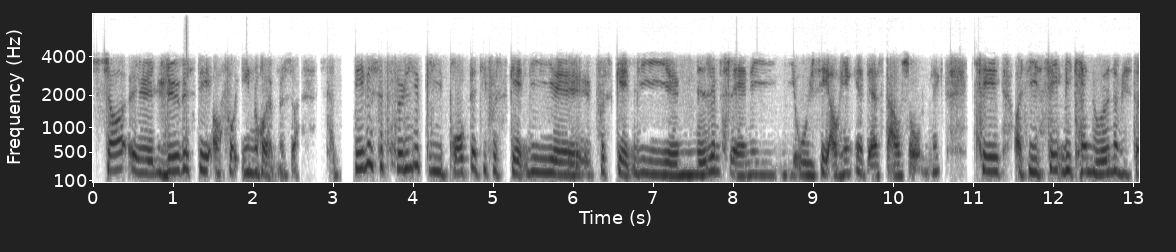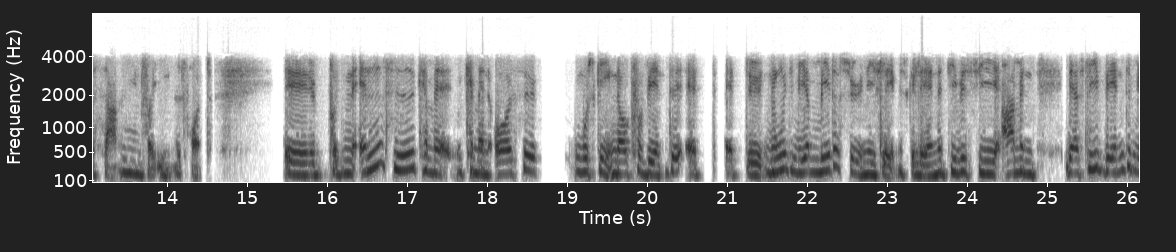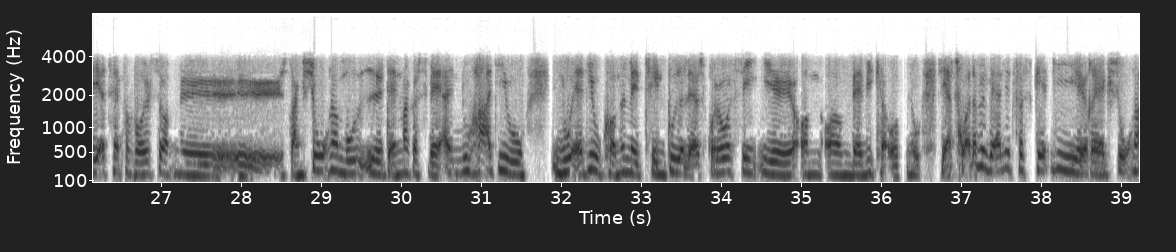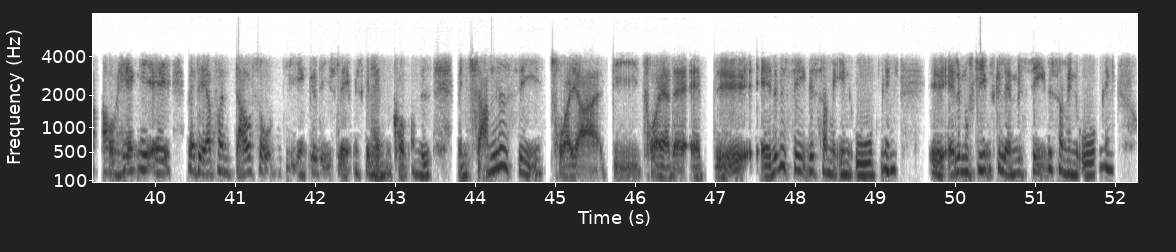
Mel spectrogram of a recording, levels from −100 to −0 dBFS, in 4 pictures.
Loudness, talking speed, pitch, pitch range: -25 LUFS, 180 wpm, 200 Hz, 175-225 Hz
